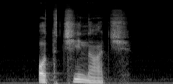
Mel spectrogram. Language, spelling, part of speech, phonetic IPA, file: Polish, odcinać, verb, [ɔtʲˈt͡ɕĩnat͡ɕ], Pl-odcinać.ogg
